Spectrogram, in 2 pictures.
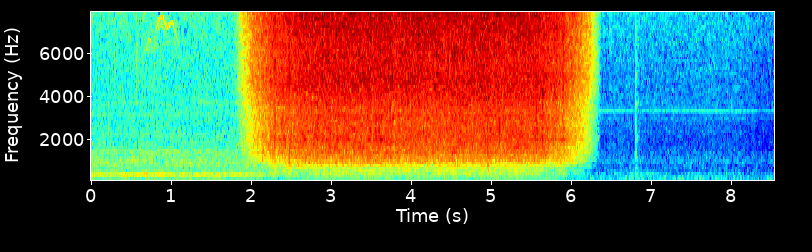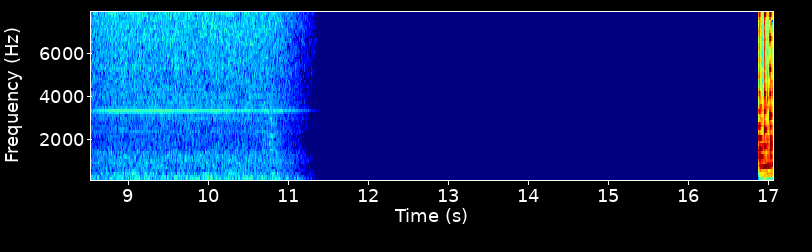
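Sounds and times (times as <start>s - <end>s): meat sizzling in a frying pan: 1.9s - 6.3s.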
